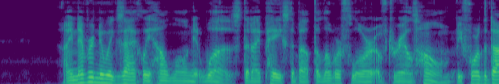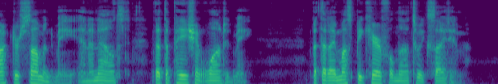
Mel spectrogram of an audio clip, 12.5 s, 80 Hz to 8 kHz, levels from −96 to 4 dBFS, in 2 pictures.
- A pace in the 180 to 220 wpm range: Yes, average, 190 wpm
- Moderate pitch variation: Yes, average, 3.8 semitones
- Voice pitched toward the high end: No, low, 110 Hz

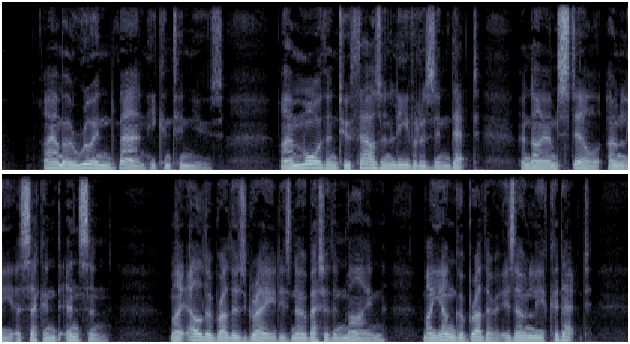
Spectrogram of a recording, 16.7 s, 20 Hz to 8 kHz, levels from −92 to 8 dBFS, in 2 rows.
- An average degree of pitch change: Yes, average, 3.2 semitones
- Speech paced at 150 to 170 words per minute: No, average, 140 wpm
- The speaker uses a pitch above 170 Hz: No, low, 125 Hz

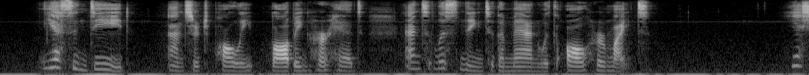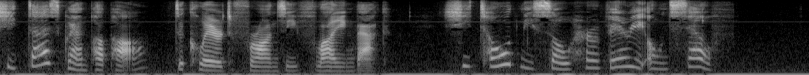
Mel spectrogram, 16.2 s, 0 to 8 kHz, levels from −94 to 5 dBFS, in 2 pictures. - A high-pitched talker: Yes, high, 215 Hz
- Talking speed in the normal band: No, slow, 120 wpm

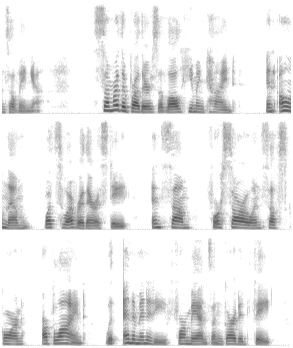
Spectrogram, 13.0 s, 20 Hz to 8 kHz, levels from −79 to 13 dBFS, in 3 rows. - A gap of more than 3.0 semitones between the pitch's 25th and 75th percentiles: Yes, average, 3.8 semitones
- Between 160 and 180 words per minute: No, average, 140 wpm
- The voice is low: No, high, 210 Hz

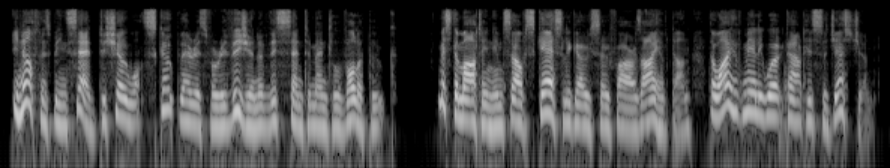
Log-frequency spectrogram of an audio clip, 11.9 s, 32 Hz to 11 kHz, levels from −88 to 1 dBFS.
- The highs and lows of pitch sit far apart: Yes, wide, 5.8 semitones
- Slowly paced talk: No, average, 175 wpm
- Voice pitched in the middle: Yes, medium, 155 Hz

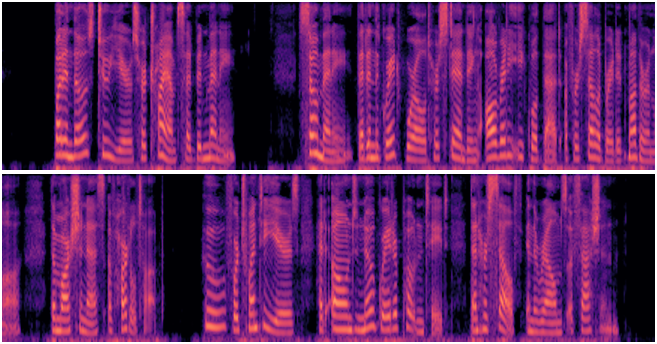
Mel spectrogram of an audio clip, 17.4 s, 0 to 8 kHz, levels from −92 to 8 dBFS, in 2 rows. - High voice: Yes, high, 225 Hz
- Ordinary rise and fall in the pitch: Yes, average, 4.3 semitones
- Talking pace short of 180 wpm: Yes, average, 165 wpm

